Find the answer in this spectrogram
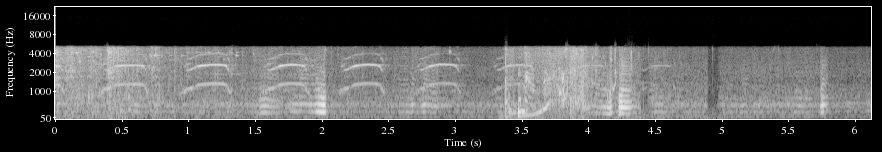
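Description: Seagull calling repeatedly, a string of short rising-and-falling cries about two a second that stops about halfway through, over clattering knocks and thuds of a dumped load of debris. The sound fades out near the end.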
